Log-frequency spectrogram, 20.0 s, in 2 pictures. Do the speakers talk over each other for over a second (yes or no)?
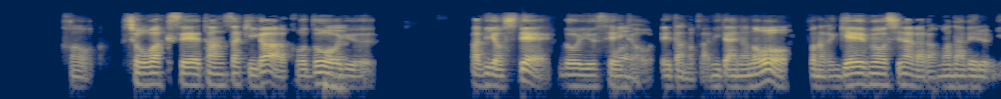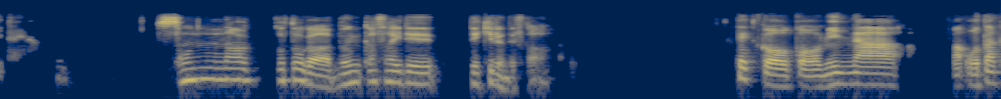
no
